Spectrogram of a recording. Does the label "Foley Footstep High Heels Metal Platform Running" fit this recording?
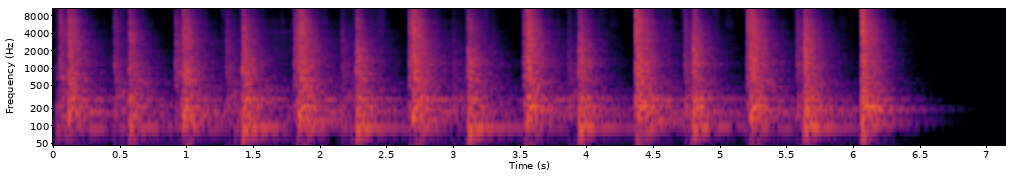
Yes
